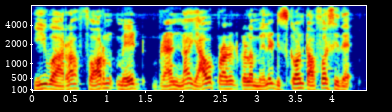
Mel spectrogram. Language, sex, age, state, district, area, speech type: Kannada, male, 30-45, Karnataka, Chitradurga, rural, read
